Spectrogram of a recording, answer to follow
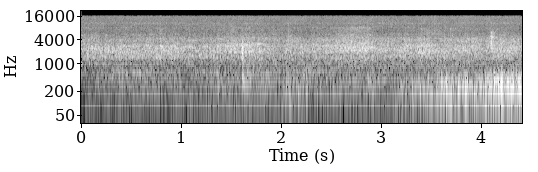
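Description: Nissan Patrol SUV driving along a dirt road: a steady low engine hum under wind rushing over the microphone, with the rumble growing louder near the end.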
